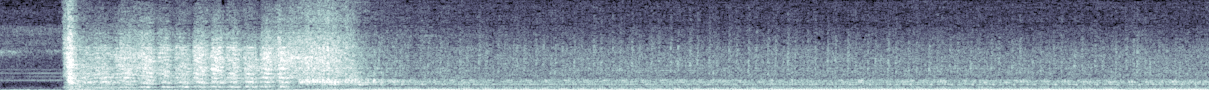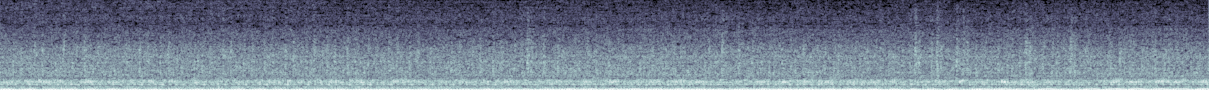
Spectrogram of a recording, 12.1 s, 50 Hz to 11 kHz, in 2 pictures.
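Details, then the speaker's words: 1991 Chevy Silverado C1500 V8 on a cold start, microphone at the rear by the factory duals-out-of-muffler exhaust: quick crank and catch, then a deep, steady rumble at idle with no knock or miss. The owner says it doesn't smoke or knock. "I mean, it don't smoke, it don't knock, it don't do anything."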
